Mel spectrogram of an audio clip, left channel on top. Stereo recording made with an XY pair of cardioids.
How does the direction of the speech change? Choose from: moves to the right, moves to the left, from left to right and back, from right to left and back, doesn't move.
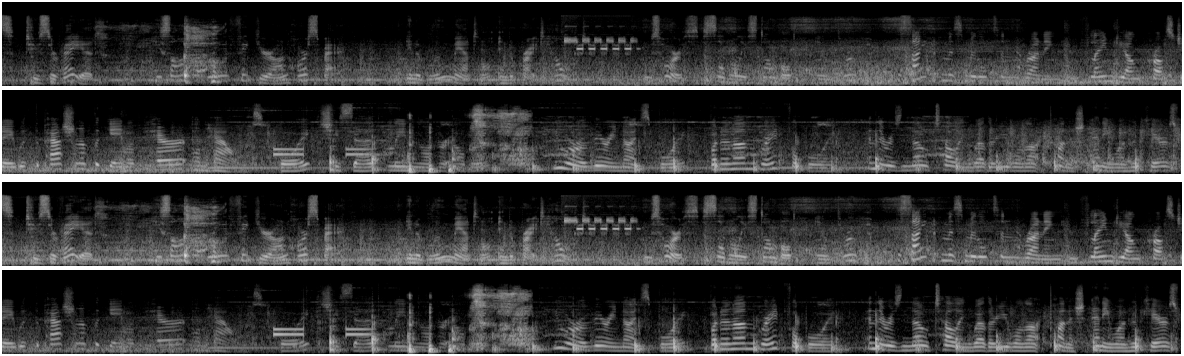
from right to left and back.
